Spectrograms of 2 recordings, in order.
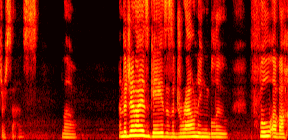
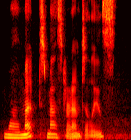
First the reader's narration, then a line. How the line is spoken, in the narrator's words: says softly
